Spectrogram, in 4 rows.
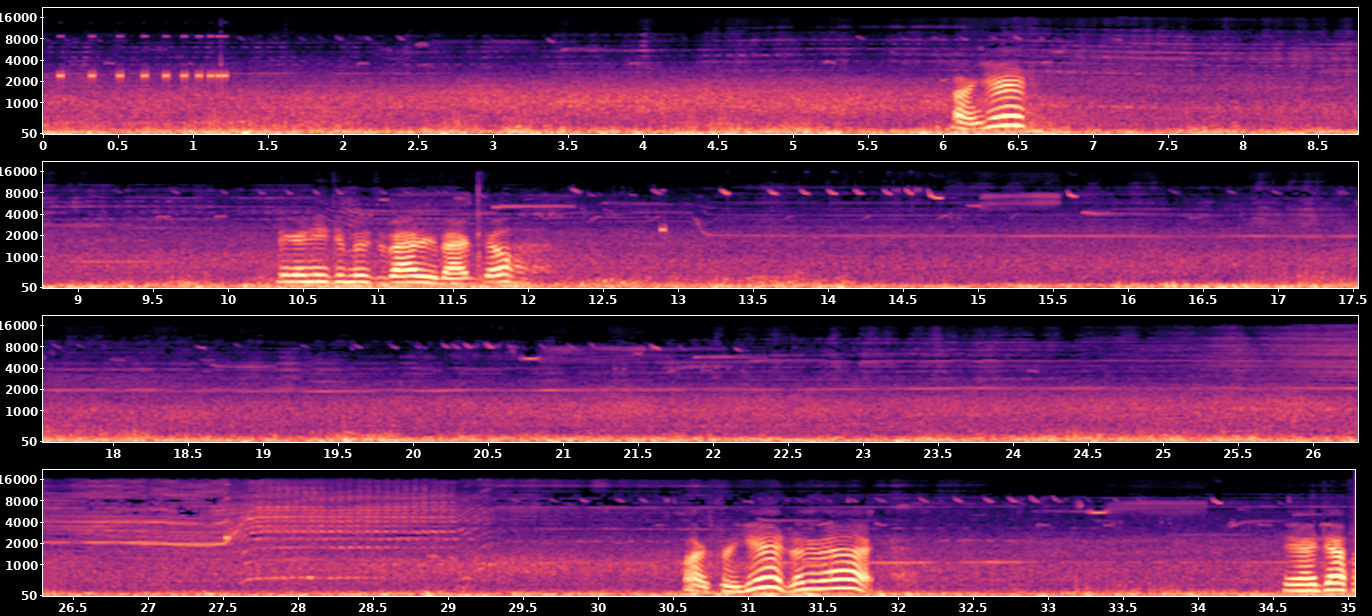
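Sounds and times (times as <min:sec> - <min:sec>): model jet fan whine: 0:00.0 - 0:35.0
wind buffeting microphone: 0:00.0 - 0:35.0.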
